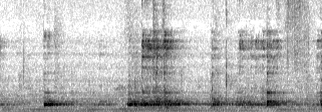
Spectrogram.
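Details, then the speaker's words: Kieninger longcase clock movement on a test stand with a new suspension spring and a beat amplifier: ticks come unevenly spaced instead of an even tick-tock. Out of beat, crutch hitting a pin. "as you can hear it's not in bead it's definitely not in bead it's stopped"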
